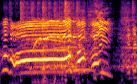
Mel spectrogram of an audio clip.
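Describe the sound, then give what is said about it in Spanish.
A loud group of voices lets out a sustained, high-pitched celebratory cheering shout to wish someone good luck, rising and wavering together for a couple of seconds before tapering off, energetic. “Así que le damos la patadita de la buena suerte, que le vaya excelente y con ese grito.”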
